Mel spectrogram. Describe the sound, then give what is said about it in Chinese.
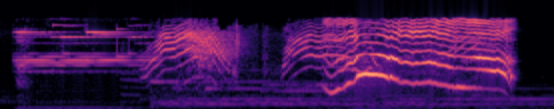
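A cat meows loudly, first a short rising call and then a long, drawn-out wavering yowl, over a faint steady background hum. “来人，谁的猫？朕要诛其九族。”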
